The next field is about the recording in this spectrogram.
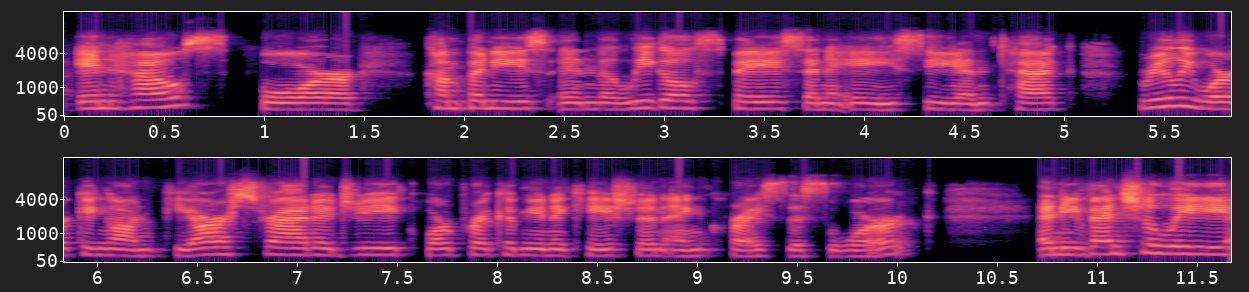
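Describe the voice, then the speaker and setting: Upbeat woman from Romania, slightly muffled. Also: mid-range voice. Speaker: guest, PR agency founder. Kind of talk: interview answers. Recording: slightly dull lo-fi audio.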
